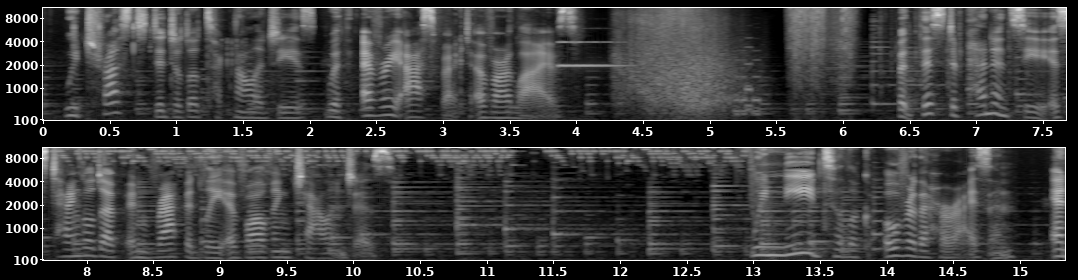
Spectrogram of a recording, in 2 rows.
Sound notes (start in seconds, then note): 3.9 machine beeping; 4.4 air whooshing; 4.4 icons whooshing; 5.3 machines beeping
